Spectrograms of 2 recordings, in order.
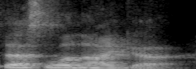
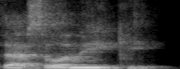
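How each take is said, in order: First: The name ends with a 'kuh' sound. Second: The name ends with a 'kee' sound. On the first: This is the English form of the name. "the English version usually is Thessalonica" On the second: This is the Greek form of the name. "how you pronounce it in Greek is Thessaloniki"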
